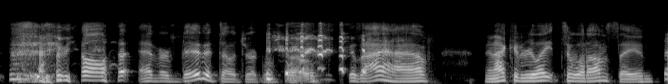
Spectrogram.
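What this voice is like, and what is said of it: Poor imitation of another person's voice. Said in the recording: “That's a horrible like impression ... Now I'm just doing this accent ... Yeah, that's bad ... I don't know what accent that is, but it's not Larry the Cable Guy”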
